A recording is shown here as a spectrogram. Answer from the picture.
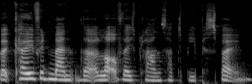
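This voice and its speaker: A woman with a plain, everyday voice and medium pitch speaks fairly quickly, recorded very cleanly against a silent background, with a dry, close sound and no echo. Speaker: linguist and podcast host. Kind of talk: scripted narration.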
